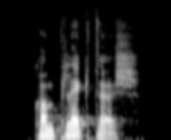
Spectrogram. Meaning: complected; complex
- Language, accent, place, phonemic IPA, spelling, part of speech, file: German, Germany, Berlin, /kɔmˈplɛktɪʃ/, komplektisch, adjective, De-komplektisch.ogg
